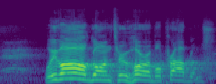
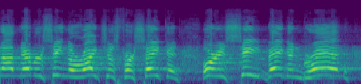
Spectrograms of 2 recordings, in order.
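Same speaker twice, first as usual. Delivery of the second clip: shouted scripture; 6 semitones higher than usual. Acted. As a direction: ring it out to the whole church. Preacher quoting David climactically.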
